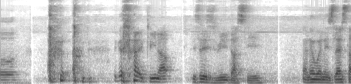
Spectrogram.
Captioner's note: cough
